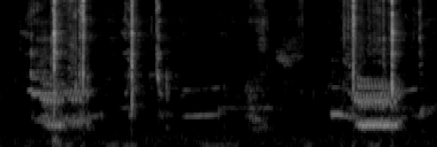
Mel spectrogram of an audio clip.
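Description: Hand scissors shearing wool from a sheep, close crisp snipping in short uneven bursts of one or two cuts with brief pauses between, clear and without talk.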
